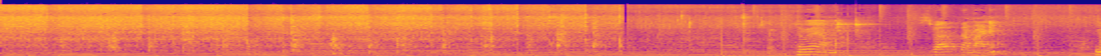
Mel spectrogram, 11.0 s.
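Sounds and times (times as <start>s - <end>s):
vegetables sizzling in pan: 0.0s - 11.0s
metal spatula scraping pan: 0.3s - 8.8s.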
